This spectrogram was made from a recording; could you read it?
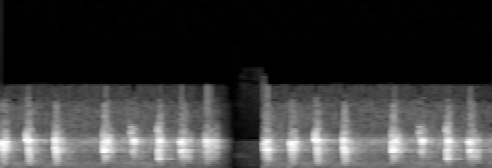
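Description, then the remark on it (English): Rat laughter shifted down into human hearing: a rapid, steady run of high, chirrupy chirps that stops briefly about halfway through, then resumes at the same pace. “It sounds to us like a sort of chirrupy chirp.”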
